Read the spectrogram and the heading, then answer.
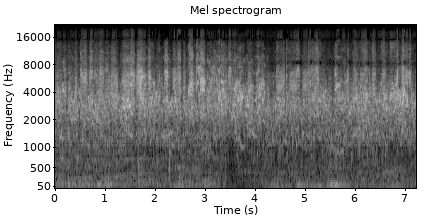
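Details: Many budgerigars of an Australian budgie colony in an aviary, singing and chirping together as a steady wash of high warbled twitters and scratchy squawks, briefly dipping in loudness midway.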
